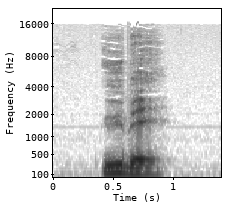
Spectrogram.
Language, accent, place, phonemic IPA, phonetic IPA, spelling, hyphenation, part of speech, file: German, Germany, Berlin, /ˈyːbəl/, [ˈʔyː.bl̩], übel, übel, adjective, De-übel.ogg
- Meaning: 1. bad, evil, terrible (not good, in quality or morality) 2. unwell, sick, queasy, nauseous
